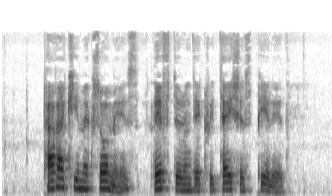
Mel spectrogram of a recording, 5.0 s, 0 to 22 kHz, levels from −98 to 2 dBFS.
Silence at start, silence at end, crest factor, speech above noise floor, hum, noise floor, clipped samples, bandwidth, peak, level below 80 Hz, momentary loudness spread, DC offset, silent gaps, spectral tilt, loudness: 0.65 s; 0.75 s; 20 dB; 48 dB; none; -67 dBFS; under 0.1%; 11.5 kHz; 0 dBFS; -54 dBFS; 13 LU; under 0.1%; none; -7 dB/octave; -20 LUFS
